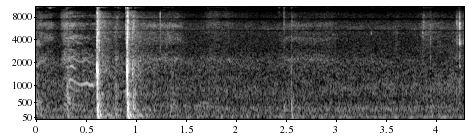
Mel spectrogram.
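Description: Two sharp thuds in quick succession, about a third of a second apart, just under a second in, over a low steady background hum.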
